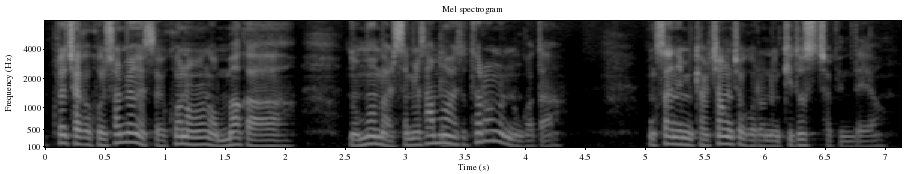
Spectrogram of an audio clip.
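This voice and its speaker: A man preaches a sermon in a fairly high voice, telling stories as if chatting with the congregation. He swings between forceful, loud emphasis and soft, almost whispered asides. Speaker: pastor.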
